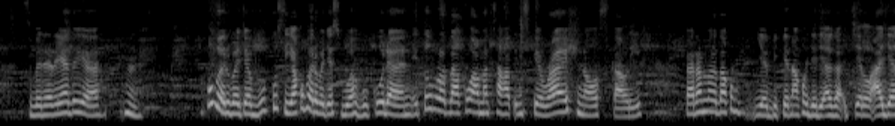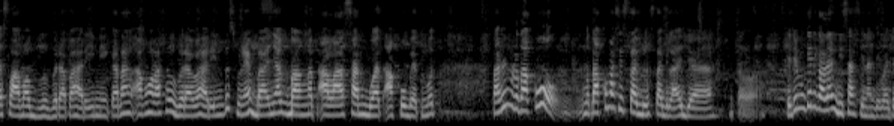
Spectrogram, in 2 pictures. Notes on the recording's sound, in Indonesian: Jangan salah fokus sama backsound.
